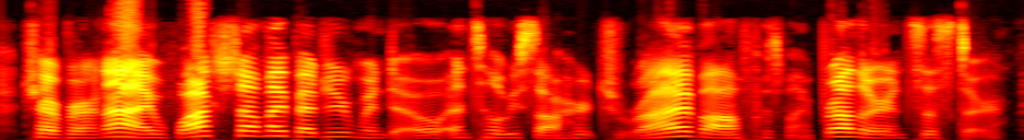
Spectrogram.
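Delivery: ordinary delivery, nothing marked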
